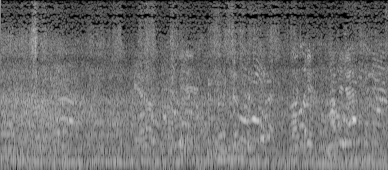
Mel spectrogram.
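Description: A plastic bag rustles as it is opened.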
